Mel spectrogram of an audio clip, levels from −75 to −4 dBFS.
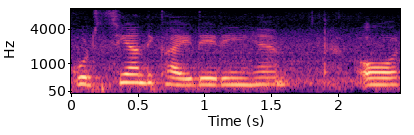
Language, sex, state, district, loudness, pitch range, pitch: Hindi, female, Punjab, Pathankot, -15 LUFS, 200-220 Hz, 205 Hz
